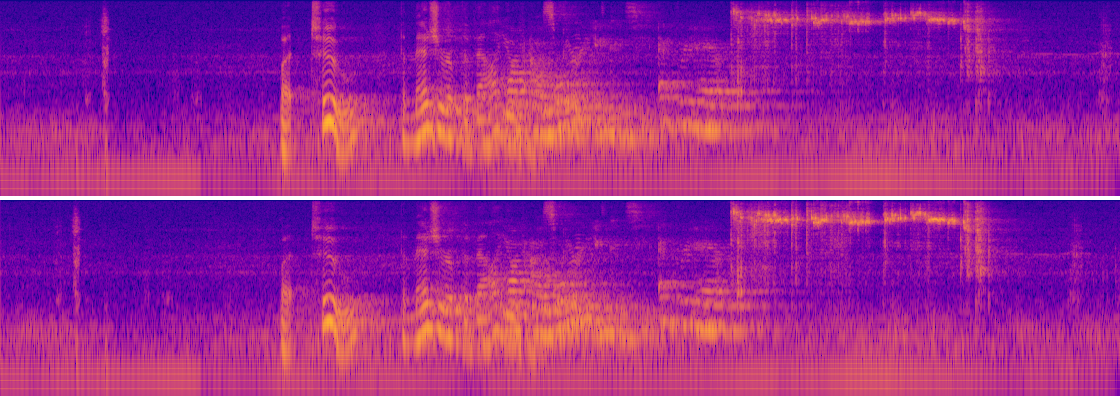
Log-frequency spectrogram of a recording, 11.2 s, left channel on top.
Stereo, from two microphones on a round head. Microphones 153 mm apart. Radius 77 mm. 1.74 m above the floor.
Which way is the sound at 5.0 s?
5° left (ahead or behind).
